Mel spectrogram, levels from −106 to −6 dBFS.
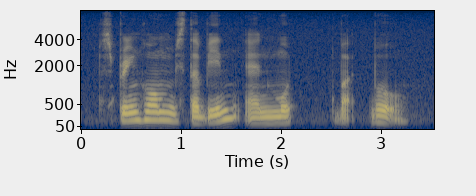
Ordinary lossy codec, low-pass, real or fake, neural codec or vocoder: none; none; real; none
